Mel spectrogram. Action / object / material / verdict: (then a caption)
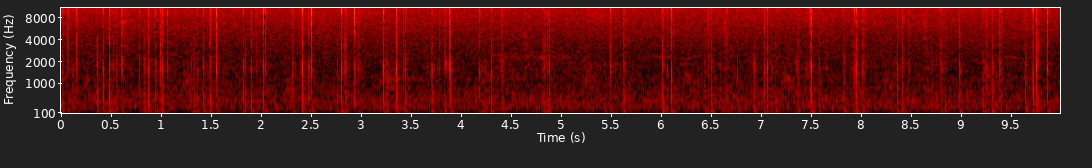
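scrape / rock salt lamp / rock salt / none. Fingernails on both hands scratch and tap the uneven surface of a Himalayan rock salt lamp, a large solid lump of glowing pink rock salt. Quiet, quick dry taps and rasping scratches follow one another steadily over a faint low steady hum.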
